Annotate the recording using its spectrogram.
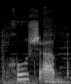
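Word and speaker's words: خوش آب: التركية تعني التمر المنقوع، وفي الفارسية تنطق خوش أب، وتعني الشراب الحلو أو العصير.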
